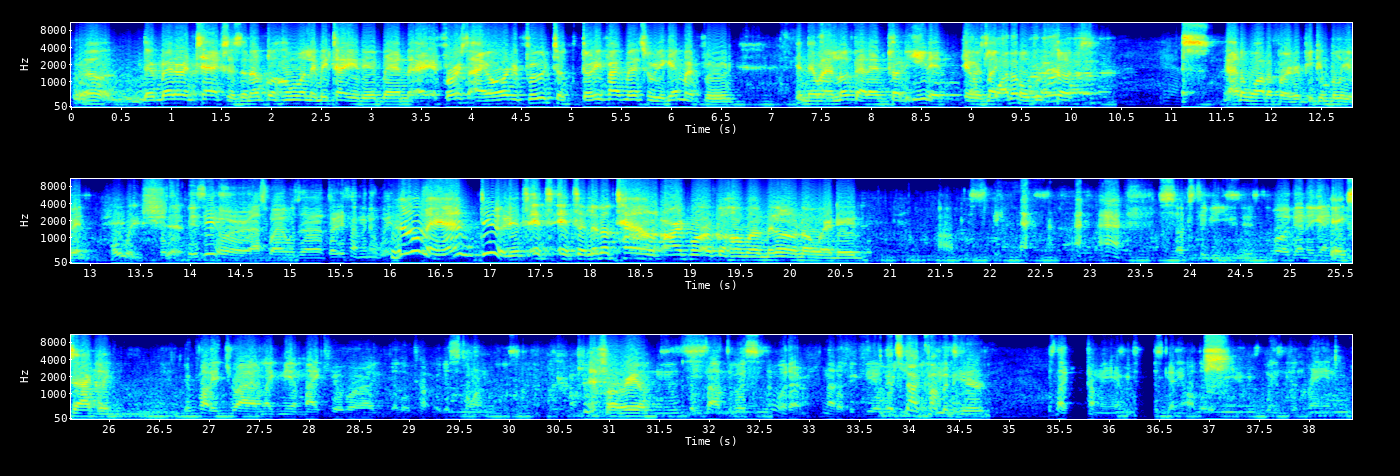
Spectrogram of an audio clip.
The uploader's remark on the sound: Apologize for the sound issues. In the middle of a 23 hour Donkey Kong Country Marathon when we were recording.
